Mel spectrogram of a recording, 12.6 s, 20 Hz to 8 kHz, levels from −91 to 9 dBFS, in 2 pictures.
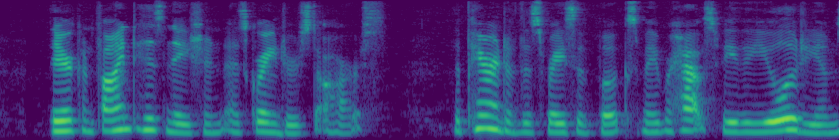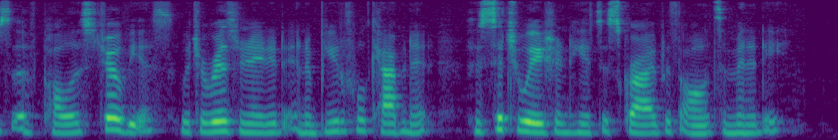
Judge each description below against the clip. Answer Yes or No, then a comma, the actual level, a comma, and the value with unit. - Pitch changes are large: No, average, 2.8 semitones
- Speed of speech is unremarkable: Yes, average, 190 wpm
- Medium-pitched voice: No, high, 200 Hz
